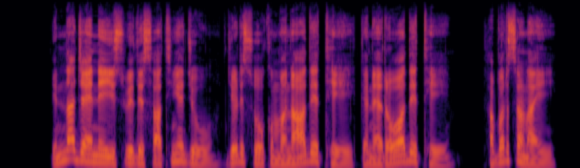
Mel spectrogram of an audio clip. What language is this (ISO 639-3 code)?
xnr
